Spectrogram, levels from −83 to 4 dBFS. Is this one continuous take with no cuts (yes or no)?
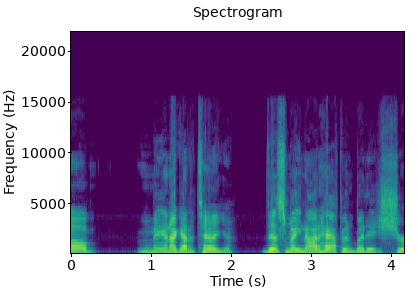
no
